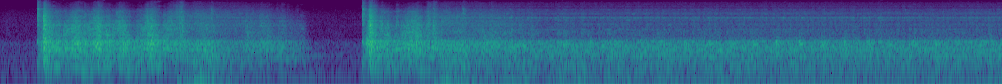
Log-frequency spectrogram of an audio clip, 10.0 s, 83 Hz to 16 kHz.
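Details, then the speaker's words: Willys CJ2A with L134 Go Devil engine after a Best copper head gasket, started with starter fluid and possibly burning oil: catches, dies once, then restarts into a smooth, steady idle with no knocks; sounds good. "actually it sounds really good so it started up pretty good"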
